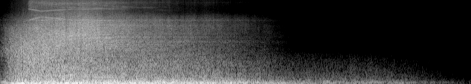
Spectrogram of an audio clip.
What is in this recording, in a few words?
blindbomb explode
